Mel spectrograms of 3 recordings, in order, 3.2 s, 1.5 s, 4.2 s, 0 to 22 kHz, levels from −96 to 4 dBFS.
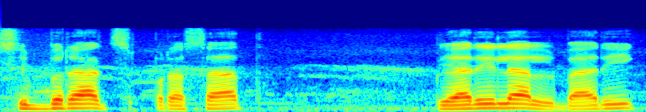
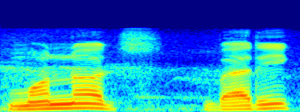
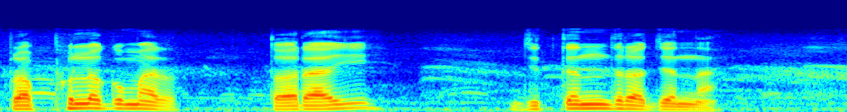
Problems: constant background noise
